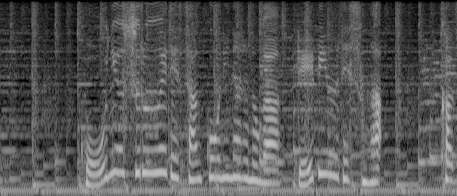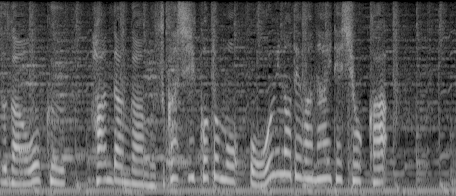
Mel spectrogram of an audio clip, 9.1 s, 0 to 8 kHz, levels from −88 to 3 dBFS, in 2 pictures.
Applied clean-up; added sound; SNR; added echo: none; none; none; none.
